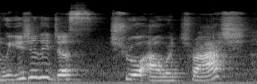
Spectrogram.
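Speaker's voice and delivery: ordinary delivery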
